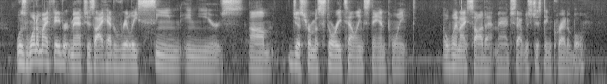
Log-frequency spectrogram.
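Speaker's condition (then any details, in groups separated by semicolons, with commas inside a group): No condition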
